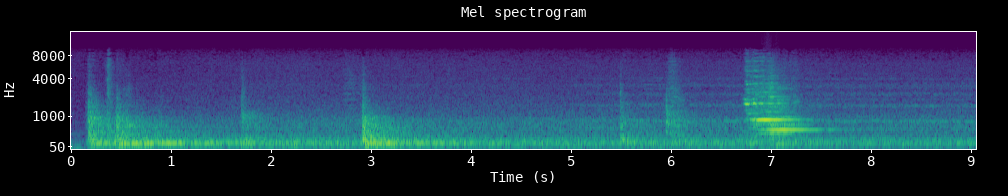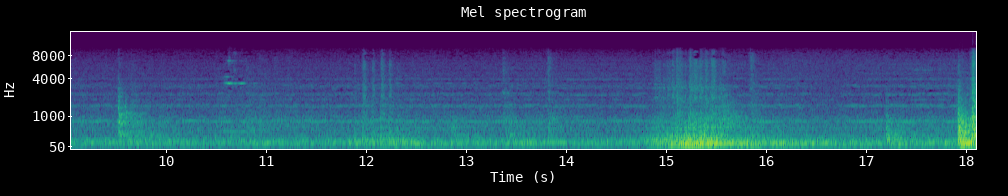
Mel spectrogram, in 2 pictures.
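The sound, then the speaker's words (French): A metro train rumbles into a station, its low roar swelling and fading with sharp clanks, a brief squealing brake tone midway, and a renewed rush of noise near the end. “celle de la musique, d'un violoncelle et celle d'un métro qui entre en gare.”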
